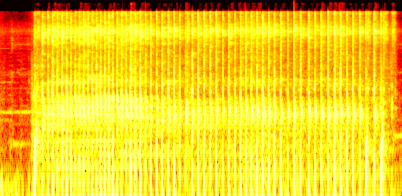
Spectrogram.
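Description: Crisp, evenly spaced single-cylinder beats, about eleven a second, holding steady with no knocks or misses. A healthy idle.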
